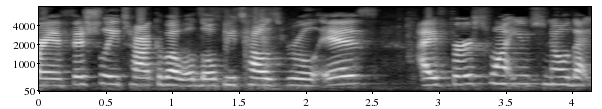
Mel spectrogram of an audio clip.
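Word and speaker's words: L'Hôpital: um so yes it is pronounced l'hopital's rule it is spelled like l'hospital's but we are going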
